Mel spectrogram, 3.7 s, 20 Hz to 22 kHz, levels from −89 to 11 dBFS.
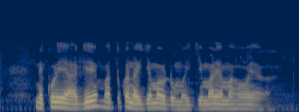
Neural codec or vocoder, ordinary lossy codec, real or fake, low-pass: none; none; real; 5.4 kHz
